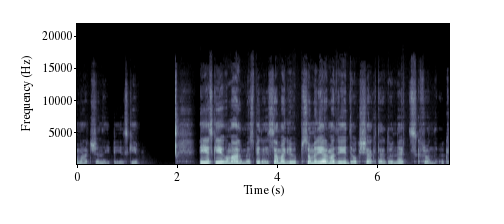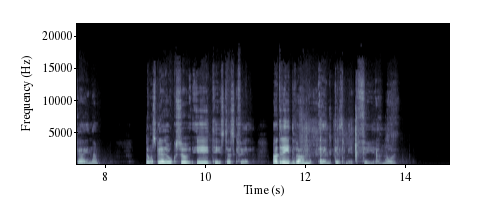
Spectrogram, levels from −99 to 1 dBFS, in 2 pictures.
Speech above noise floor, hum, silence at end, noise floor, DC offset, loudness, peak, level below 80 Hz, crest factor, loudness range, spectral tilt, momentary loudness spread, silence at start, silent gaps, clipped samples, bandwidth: over 61 dB; none; 1.1 s; under -90 dBFS; under 0.1%; -28 LUFS; -8 dBFS; -66 dBFS; 22 dB; 7 LU; -5 dB/octave; 20 LU; 0 s; none; under 0.1%; 15.5 kHz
